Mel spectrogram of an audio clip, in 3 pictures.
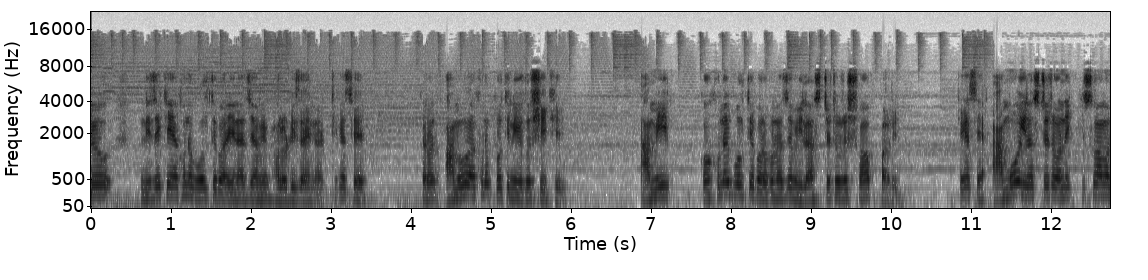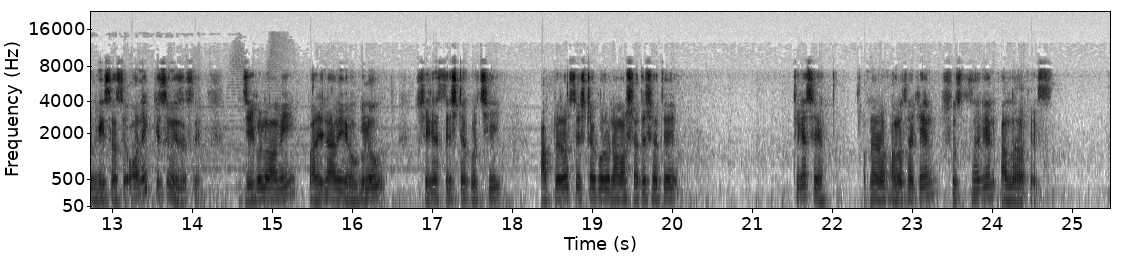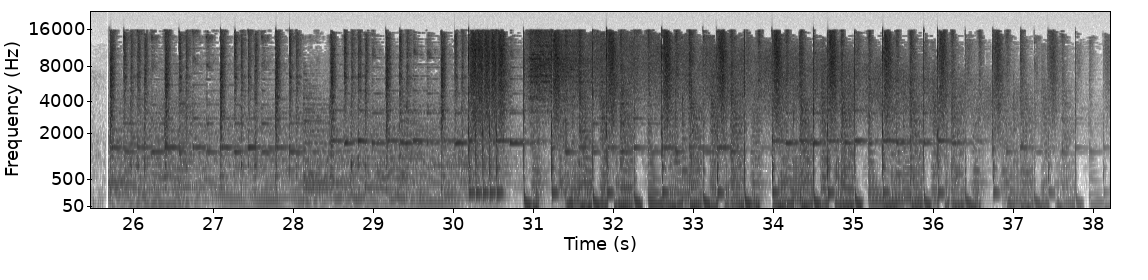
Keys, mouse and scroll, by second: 22.6-25.6 drag.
